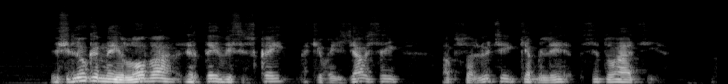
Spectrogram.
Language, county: Lithuanian, Vilnius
